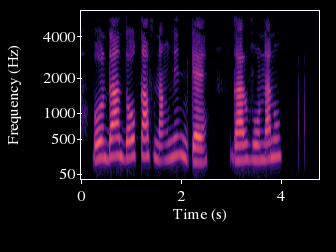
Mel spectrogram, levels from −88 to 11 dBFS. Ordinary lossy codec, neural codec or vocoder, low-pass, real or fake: AAC, 48 kbps; none; 5.4 kHz; real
